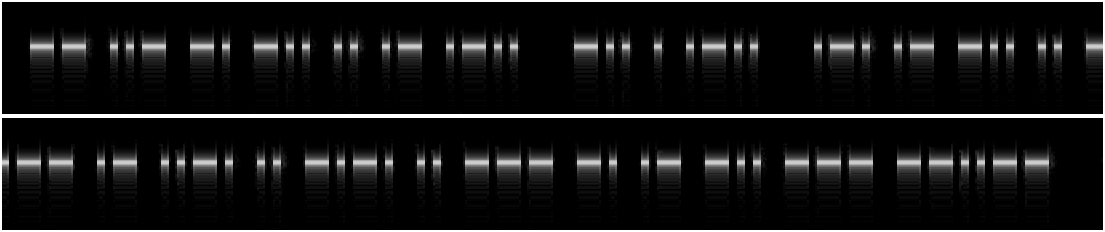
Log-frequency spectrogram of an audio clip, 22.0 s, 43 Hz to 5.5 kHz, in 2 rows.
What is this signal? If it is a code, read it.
Morse code, heard as a keyed tone, about 15 wpm, 800 Hz. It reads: MUNDIAL DEL RADIOAFICIONADO,
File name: eh1ard-amateur-radio-day-2016 mf feed 1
